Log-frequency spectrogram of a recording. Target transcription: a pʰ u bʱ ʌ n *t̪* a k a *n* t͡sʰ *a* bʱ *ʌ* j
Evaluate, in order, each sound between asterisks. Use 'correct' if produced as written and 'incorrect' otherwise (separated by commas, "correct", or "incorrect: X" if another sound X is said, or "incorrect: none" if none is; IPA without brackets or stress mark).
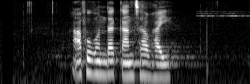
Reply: incorrect: d̪, correct, correct, incorrect: a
